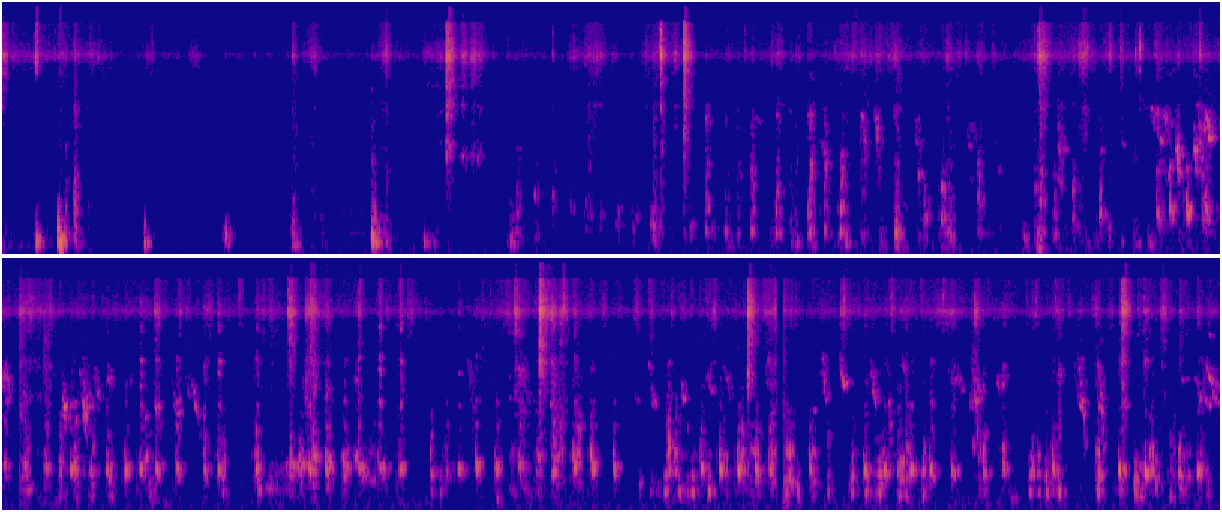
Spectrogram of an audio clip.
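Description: Chickens cluck outdoors, faint and some distance off, as an irregular run of short clucks and calls that turns denser in the second half against a quiet open-air background.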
